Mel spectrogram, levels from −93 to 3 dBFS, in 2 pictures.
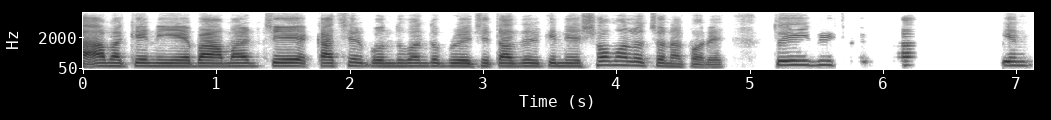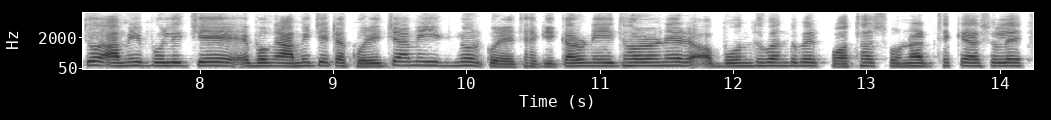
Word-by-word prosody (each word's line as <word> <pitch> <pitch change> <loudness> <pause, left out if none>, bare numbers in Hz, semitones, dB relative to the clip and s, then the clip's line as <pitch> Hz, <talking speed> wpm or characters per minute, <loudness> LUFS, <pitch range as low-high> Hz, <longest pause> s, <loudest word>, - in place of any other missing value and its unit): আমাকে 170 0 +1
নিয়ে 165 -1 +2
বা 160 - +8
আমার 165 +1 +2 0.2
যে 175 -1 +3 0.3
কাছের 165 +2 +1
বন্ধু-বান্ধব 165 +1 -2
রয়েছে 160 -1 0
তাদেরকে 160 +1 +1
নিয়ে 160 -1 -1
সমালোচনা 195 -8 -1
করে। 125 -1 -3 0.4
তো - - -5
এই 230 - 0
বিষয়গুলা 395 - -9 0.7
কিন্তু 205 +1 0 0.2
আমি 180 +3 0 0.2
বলি 185 0 +3
যে 195 0 +5 0.3
এবং 175 +1 +2 0.2
আমি 175 +3 0
যেটা 175 -3 +1
করি 155 +1 +2
যে - - -1
আমি 205 0 -4
ইগনোর 185 +1 -2
করে 140 -3 +2
থাকি। 150 0 -4
কারণ 165 +1 +3
এই 170 - +2
ধরনের 185 +1 +2 0.2
অ - - +2
বন্ধু-বান্ধবের 180 +1 -1
কথা 150 +5 0
শোনার 165 +1 +1
থেকে 180 +1 -6
আসলে 175 +1 0
170 Hz, 155 wpm, -24 LUFS, 160-185 Hz, 0.7 s, বা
